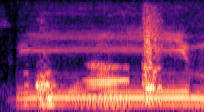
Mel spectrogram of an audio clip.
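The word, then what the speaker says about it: ميم: এরকম লাম লাম মিম মিম মিম এটাও ইজি এটা এই দুই ঠোঁটের শুকনা জায়গা থেকে হয়তো আমরা বলি এটা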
